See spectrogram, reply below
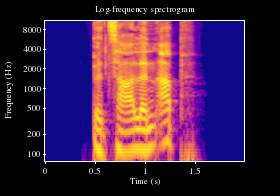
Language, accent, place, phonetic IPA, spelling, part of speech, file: German, Germany, Berlin, [bəˌt͡saːlən ˈap], bezahlen ab, verb, De-bezahlen ab.ogg
- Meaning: inflection of abbezahlen: 1. first/third-person plural present 2. first/third-person plural subjunctive I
